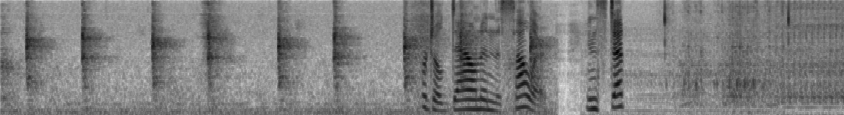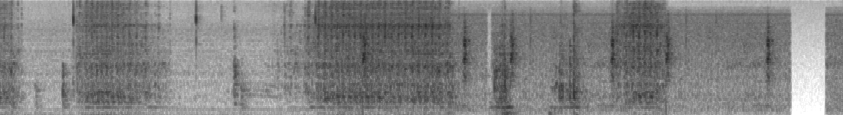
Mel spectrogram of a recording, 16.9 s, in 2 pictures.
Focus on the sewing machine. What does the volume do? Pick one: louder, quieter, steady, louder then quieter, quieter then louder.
quieter then louder.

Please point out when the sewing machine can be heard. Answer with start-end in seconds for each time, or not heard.
6.2-15.2.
